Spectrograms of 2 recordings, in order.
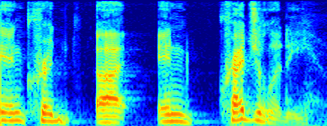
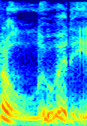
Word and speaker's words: incredulity: The main reaction appeared to be incredulity. Incredulity? How do I pronounce that word? Where is it? Incredulity? Incredulity, I guess. No, it's not a luity. There's no U.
